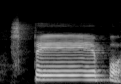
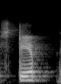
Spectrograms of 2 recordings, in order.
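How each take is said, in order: First: સ્ટેપ with a very long vowel and separate પ; blending sounds. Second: Said in the usual way. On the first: Shown as a demonstration. Teacher explaining એસ ટી as સ્ટ, સ્ટેપ stretched out. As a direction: stretch the middle of સ્ટેપ slowly. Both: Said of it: "એસ ટી એટલે સ્ટ".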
